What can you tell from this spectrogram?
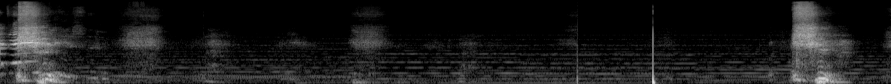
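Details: Sneezing: two loud explosive sneezes with softer breathy sounds between, over background music.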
